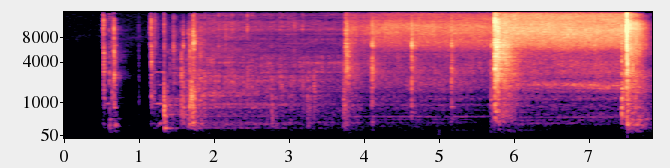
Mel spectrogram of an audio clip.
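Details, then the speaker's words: Brand new 8-foot Minn Kota Talon anchor retracting after spraying silicone lubricant on the spike and internal arms: steady motor hum, soft clicks, squealing gone. "so let's go ahead and deploy the spike and see what happens and there you go not a single squeak let me retract"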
